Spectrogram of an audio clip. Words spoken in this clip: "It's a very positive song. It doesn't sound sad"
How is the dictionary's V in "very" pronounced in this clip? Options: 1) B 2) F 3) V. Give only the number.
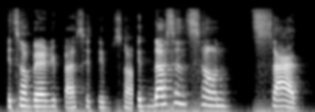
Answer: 3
